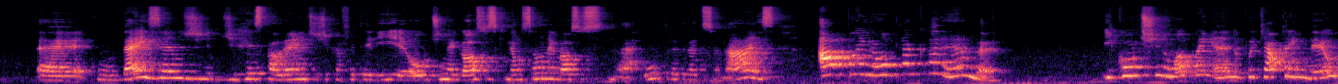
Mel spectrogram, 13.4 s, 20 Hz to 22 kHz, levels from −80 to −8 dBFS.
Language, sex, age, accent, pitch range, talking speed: Portuguese, female, 10-29, Brazilian, 260-345 Hz, 120 wpm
